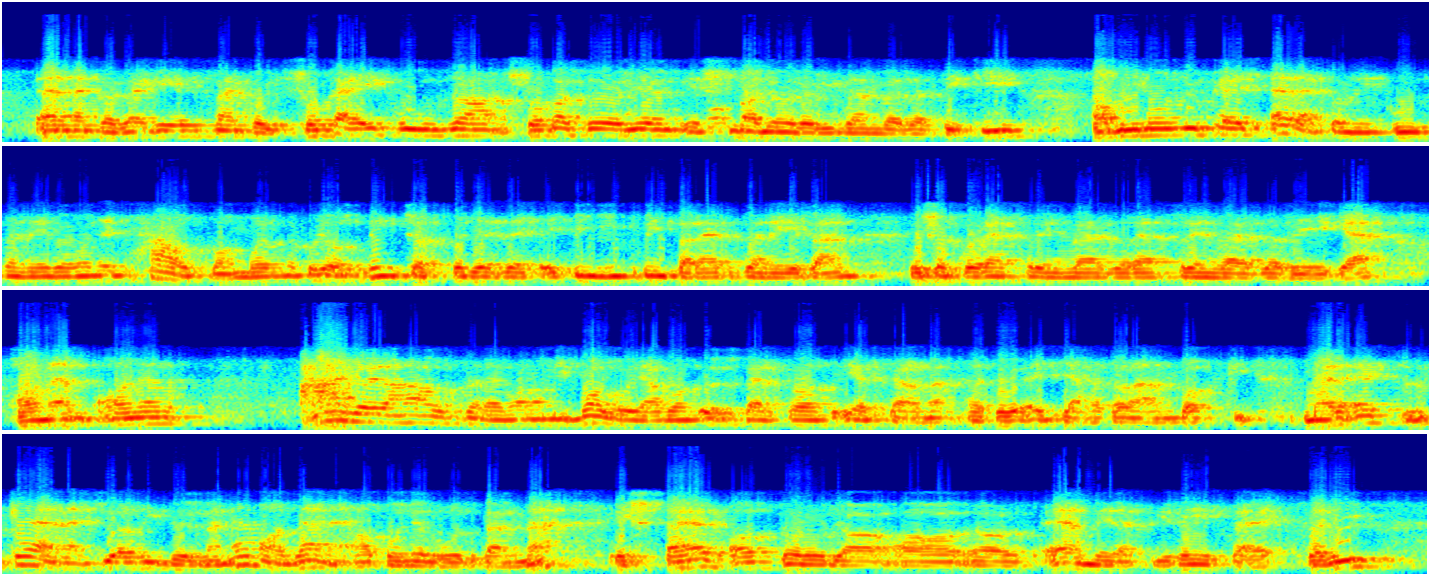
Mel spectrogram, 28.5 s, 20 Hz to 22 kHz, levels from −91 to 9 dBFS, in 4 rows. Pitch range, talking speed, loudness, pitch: 100-150 Hz, 160 wpm, -9 LUFS, 115 Hz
